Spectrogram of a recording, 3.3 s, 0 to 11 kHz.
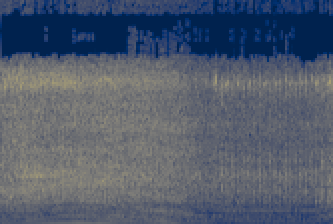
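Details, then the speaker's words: VW Golf 4 diesel with cutting-out/vibration complaint: quick rev rising and falling cleanly with no stutter or cutting; smooth revving. "كتبقى تشوف ما كاين لا قطيع لا والو عادي."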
